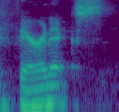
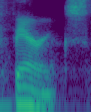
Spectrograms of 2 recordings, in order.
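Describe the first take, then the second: First: The word ends with a 'nix' sound. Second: The word ends with a 'rinks' sound. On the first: The speaker calls it wrong. "some people say pharynx, ... they're switching the N and the Y" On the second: The speaker calls it right. "you want to pronounce these as like larynx or pharynx"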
